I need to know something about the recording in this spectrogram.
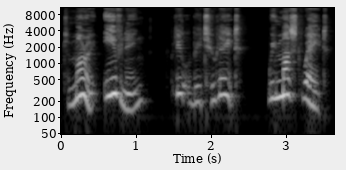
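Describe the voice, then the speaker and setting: An anxious lady traveller as a male narrator puts her on pleads insistently in storybook dialogue. The voice is raised high and moves with lively, urgent swings. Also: normal speed, slightly rough.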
